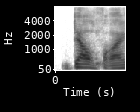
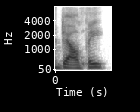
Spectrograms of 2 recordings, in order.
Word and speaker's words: Delphi: She lived in a remote town called Delphi, or Delphi, can be pronounced either way.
